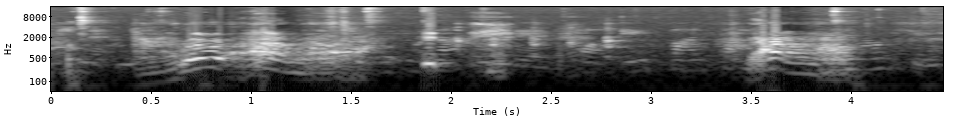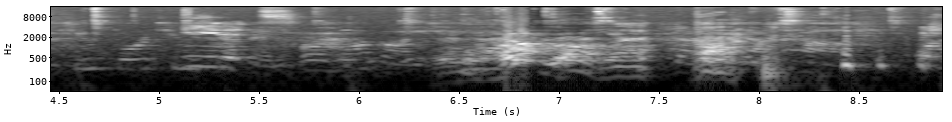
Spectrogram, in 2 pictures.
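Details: Bandit, a pet dog who dislikes an orange being held, gives repeated drawn-out wavering whines and yowls in bursts about every two to three seconds, overlapping with a person talking.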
